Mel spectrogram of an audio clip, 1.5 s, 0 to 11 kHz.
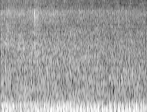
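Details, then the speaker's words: BS6 motorcycle idling in cold weather; the idle air control valve holding idle makes an audible tick-tick ticking, while the engine itself hums smoothly and steadily with no knocks or rattles. Normal idle. "देखिए इसकी आवाज़ दे रही है, ये टिक टिक ticking मार रही है ना, साउंड आप सुन सकते हैं, ये आइडियल में दे रही है।"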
